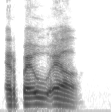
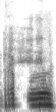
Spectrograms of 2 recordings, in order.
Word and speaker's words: RPUL: Kalau zaman gue kayak namanya bukan repul deh, RPUL. Iya, sama aja. – Gak bacanya jangan repul dong.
